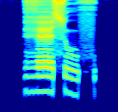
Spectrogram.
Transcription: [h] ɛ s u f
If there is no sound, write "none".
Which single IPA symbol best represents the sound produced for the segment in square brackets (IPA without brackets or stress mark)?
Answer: ɦ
